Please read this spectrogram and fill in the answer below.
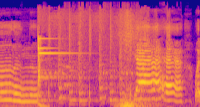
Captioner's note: ding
